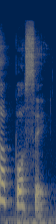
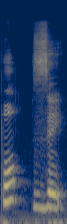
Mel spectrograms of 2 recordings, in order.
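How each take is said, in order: First: The middle consonant is an S sound. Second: The middle consonant is a Z sound. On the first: The speaker calls it wrong. "وليس" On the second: The speaker calls it right. "فإنها تنطق Z"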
